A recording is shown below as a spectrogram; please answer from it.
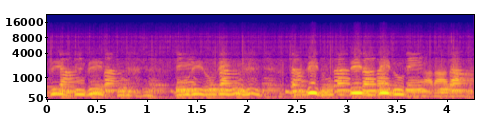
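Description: A dance-band fox-trot played from a 78 rpm shellac record, with the hiss and crackle of the disc's surface noise under the music.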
